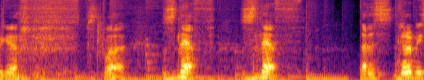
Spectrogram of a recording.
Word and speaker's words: Zniw: What was the pronunciation again? Just wanna Zniw.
